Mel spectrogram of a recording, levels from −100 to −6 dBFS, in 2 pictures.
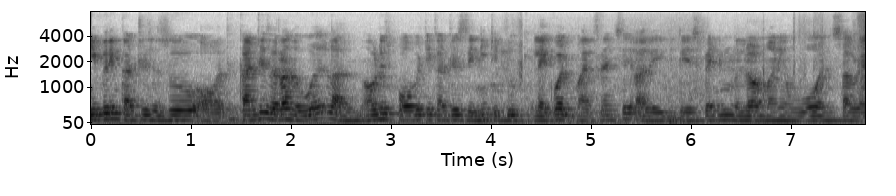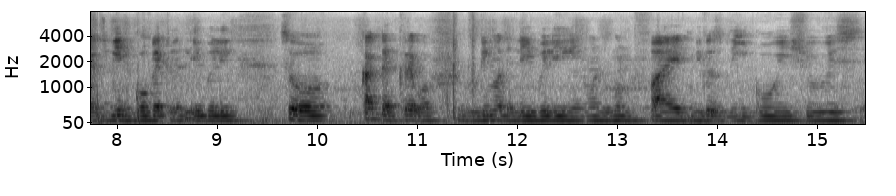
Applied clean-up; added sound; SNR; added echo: none; none; none; none.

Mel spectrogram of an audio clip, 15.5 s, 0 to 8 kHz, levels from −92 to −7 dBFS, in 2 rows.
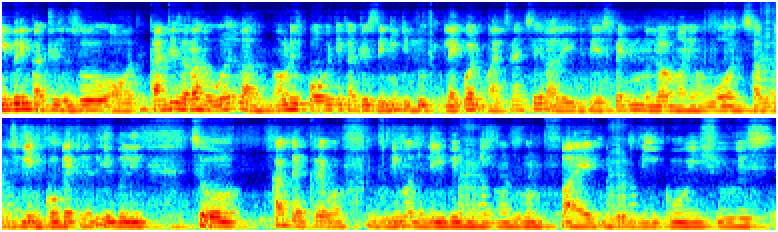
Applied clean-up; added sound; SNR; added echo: neural separator model SepFormer DNS4.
